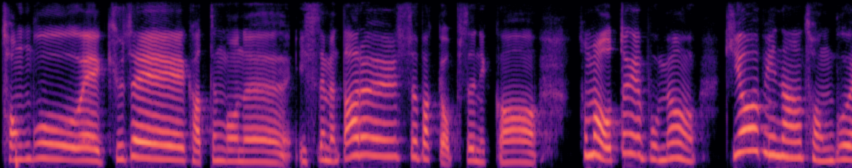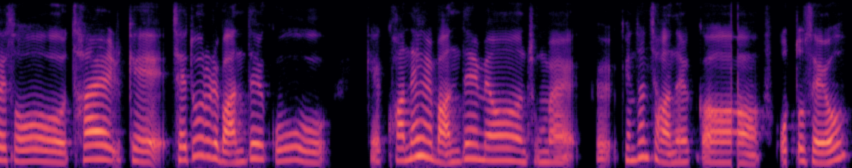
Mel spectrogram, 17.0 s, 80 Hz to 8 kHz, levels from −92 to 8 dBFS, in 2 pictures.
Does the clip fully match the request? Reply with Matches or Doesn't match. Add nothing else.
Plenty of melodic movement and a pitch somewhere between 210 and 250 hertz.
Doesn't match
